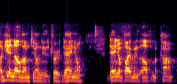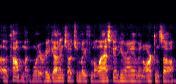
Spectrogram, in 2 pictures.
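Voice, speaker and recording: The voice carries a Southern US accent. It sounds somewhat breathy. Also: man. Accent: US South. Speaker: cryptid researcher and author. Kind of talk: casual chat. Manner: fast; animated.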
